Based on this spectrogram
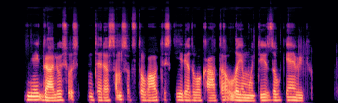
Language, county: Lithuanian, Tauragė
